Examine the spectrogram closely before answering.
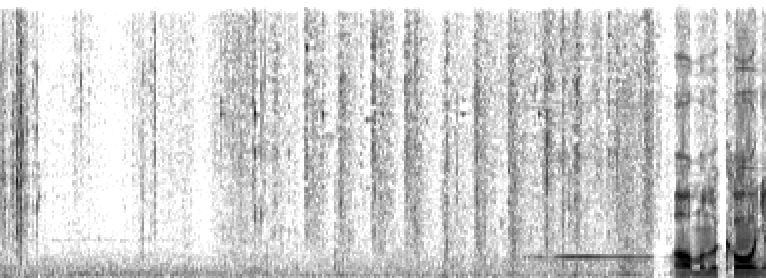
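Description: Footsteps crunch on gravel at a steady pace.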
